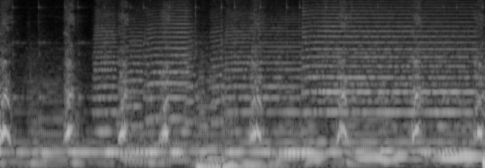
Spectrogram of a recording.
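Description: A dog barks repeatedly in a steady rhythm, roughly twice per second, over a loud sustained tonal backing that sounds musical.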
